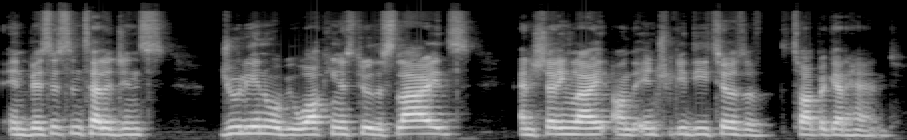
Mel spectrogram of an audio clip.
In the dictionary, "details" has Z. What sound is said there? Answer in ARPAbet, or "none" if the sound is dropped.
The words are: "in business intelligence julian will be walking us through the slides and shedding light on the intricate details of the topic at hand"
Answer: Z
